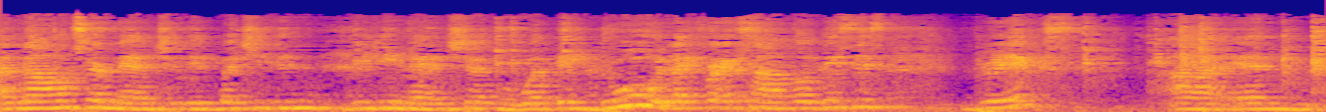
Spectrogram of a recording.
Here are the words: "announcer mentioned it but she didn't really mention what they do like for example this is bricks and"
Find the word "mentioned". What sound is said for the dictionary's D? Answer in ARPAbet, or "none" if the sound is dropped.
none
